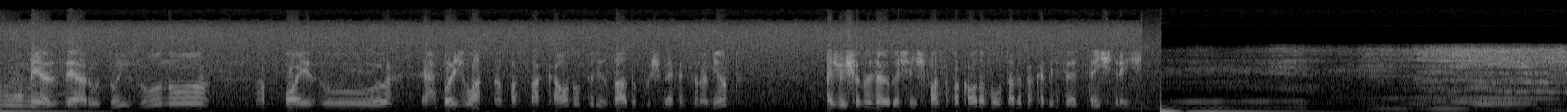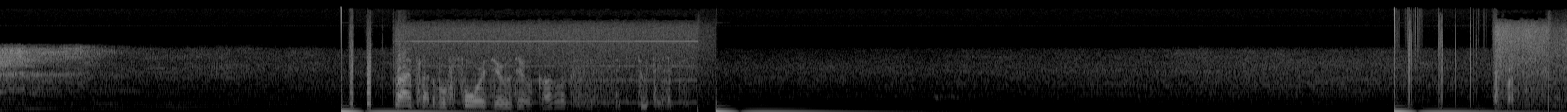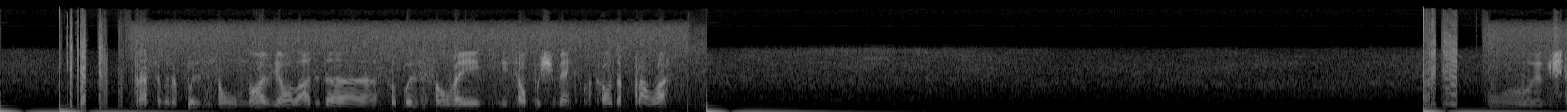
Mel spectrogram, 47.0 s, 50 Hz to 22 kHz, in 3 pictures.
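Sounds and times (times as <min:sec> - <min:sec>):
voice talking over radio: 0:00.0 - 0:07.4, 0:08.2 - 0:11.6, 0:19.3 - 0:22.5, 0:30.4 - 0:31.1, 0:32.0 - 0:38.1, 0:45.7 - 0:47.0
radio clicks and static burst: 0:00.0 - 0:13.4, 0:19.1 - 0:24.5, 0:29.6 - 0:40.4, 0:45.6 - 0:47.0
radio hiss: 0:00.0 - 0:13.5, 0:19.1 - 0:25.3, 0:29.6 - 0:41.7, 0:45.6 - 0:47.0.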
